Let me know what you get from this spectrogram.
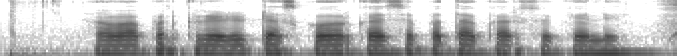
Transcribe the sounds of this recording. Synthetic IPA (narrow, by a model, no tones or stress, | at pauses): aʋaapəɳkɾeɽiʈəskɔʋəɾkajsepət̪akaɾsəkali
